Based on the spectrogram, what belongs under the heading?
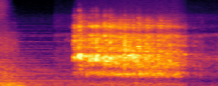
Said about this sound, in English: That was my cell phone from this morning. Oh. I snuck in the dark, and I got a little close. There were a lot of birds, and they were roosting right above me, and they pitched down, and I mean, it's like, oh gosh, like just chills.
